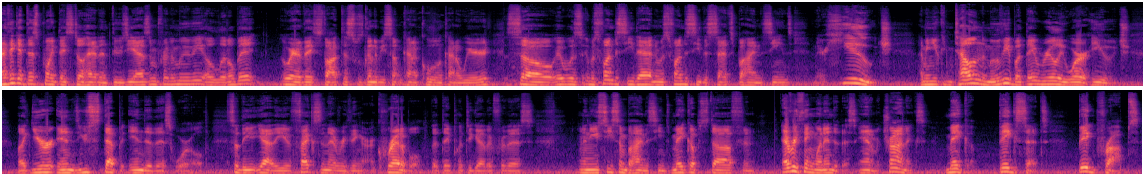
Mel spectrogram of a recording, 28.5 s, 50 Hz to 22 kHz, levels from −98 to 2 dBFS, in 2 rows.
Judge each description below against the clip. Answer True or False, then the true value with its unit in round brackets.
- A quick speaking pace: True (230 wpm)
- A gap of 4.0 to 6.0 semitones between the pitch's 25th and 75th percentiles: False (2.9 semitones)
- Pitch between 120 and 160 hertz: True (135 Hz)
